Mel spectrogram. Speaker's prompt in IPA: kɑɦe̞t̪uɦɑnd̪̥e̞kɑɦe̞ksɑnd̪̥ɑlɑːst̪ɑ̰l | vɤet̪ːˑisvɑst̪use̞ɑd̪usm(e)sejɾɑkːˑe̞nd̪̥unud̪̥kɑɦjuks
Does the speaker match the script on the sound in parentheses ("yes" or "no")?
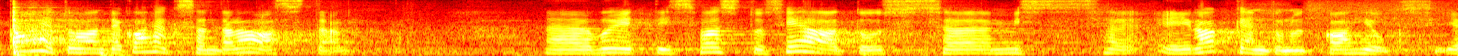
no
